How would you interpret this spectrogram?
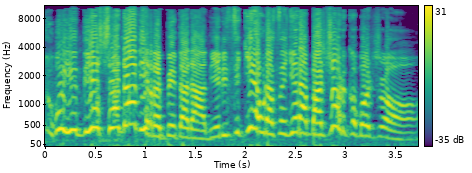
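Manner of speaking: high, loud indignant complaint; worked-up grievance, pitched high. Acted. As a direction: complain in outrage about lost respect. Indignant complaint after street quarrel.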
